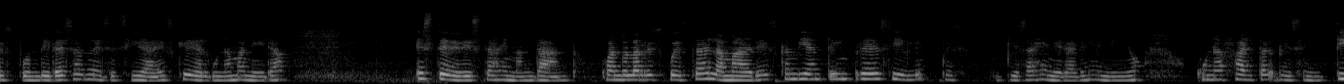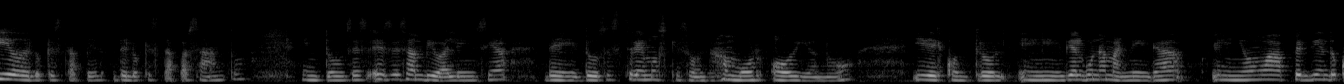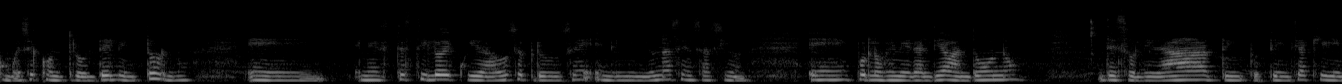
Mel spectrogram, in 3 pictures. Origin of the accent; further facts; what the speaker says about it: Colombia; como decimos acá en mi tierra, en Colombia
